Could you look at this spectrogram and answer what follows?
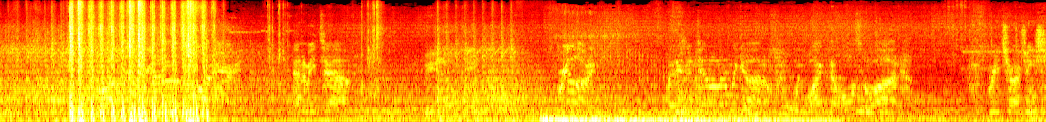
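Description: Rapid automatic gunfire bursts in the Apex Legends battle royale game, a loud dense volley near the start followed by quieter scattered shots and game effects, with a voice talking throughout.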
